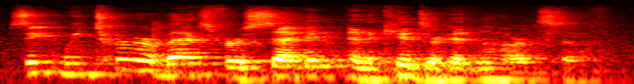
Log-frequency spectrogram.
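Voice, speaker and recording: An actor playing a friendly, plain-spoken carpenter in a staged play reading. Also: male voice, a little high, animated, fast talker, lightly acted. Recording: roomy distant stage recording, faint noise.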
